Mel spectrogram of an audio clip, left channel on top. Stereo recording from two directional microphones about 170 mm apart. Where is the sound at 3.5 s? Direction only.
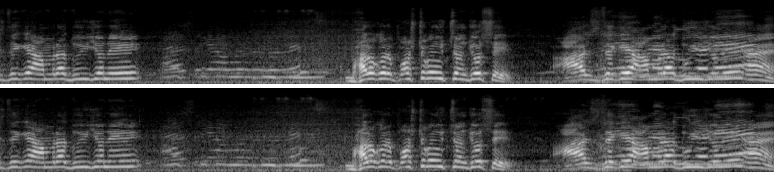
20° left (ahead or behind).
